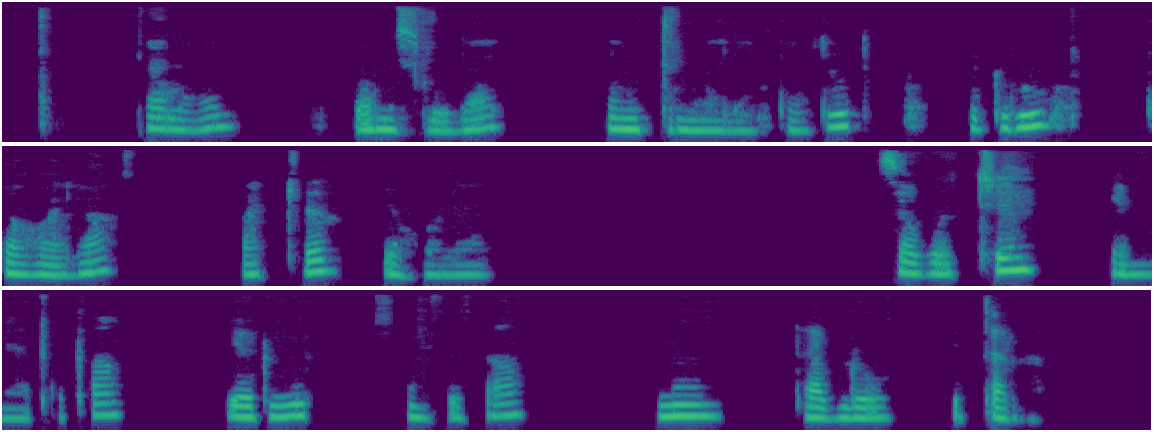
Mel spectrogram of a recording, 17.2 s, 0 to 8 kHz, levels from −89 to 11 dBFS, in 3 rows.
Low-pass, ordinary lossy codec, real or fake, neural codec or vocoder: 7.2 kHz; MP3, 64 kbps; real; none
